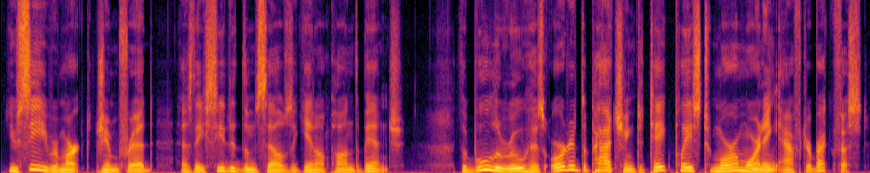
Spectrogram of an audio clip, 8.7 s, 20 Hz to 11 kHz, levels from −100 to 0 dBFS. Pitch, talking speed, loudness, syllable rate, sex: 170 Hz, 180 wpm, -17 LUFS, 5.7 syllables/s, female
